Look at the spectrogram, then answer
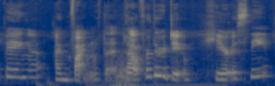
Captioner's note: screen whooshing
